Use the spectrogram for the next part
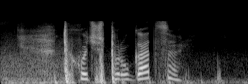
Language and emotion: Russian, angry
